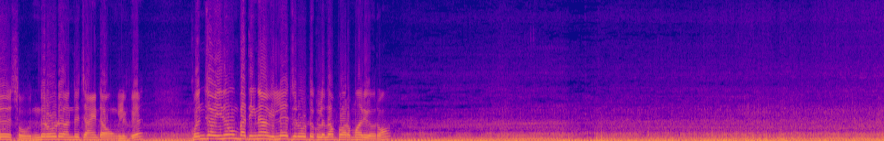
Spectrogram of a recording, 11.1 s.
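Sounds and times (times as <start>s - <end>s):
motorcycle engine cruising: 0.0s - 11.0s
road noise: 0.0s - 11.0s
wind noise: 5.3s - 11.0s.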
